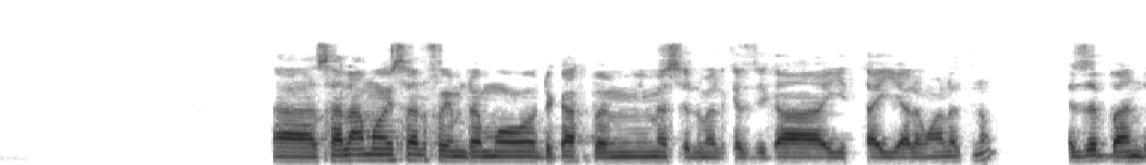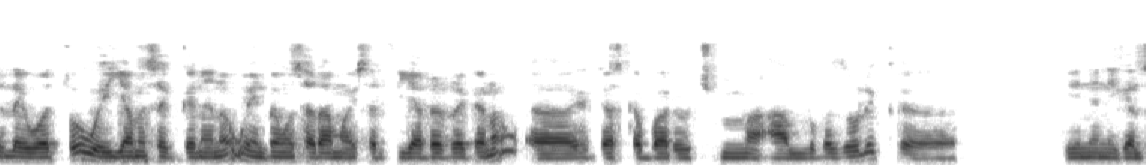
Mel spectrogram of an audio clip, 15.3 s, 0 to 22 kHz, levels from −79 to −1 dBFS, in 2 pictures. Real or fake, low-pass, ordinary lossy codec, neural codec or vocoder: real; 7.2 kHz; AAC, 32 kbps; none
